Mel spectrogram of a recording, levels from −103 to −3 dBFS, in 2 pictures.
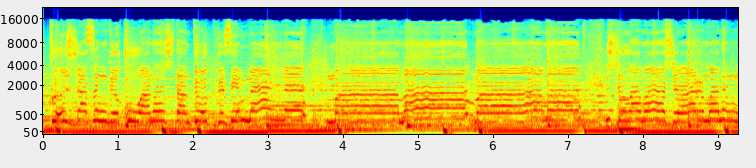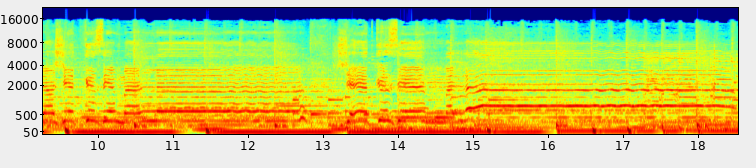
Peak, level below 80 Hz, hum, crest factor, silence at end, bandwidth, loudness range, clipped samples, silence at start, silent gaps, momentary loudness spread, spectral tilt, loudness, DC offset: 0 dBFS; -16 dBFS; none; 10 dB; 0 s; 16.5 kHz; 1 LU; under 0.1%; 0 s; none; 2 LU; -4.5 dB/octave; -11 LUFS; under 0.1%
